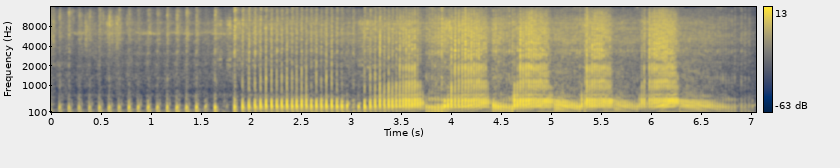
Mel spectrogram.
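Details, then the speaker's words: Tao Tao Coleman 125 ATV warming up after a chokeless start, on a new 28mm exhaust and silencer, with the idle possibly a little high. Even single-cylinder putter, then smooth throttle blips climbing and settling cleanly, with a slightly throaty exhaust; healthy engine. "So that pipe sounds pretty good. It's got a little throat to it. Once it warms up."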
